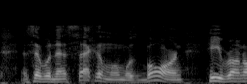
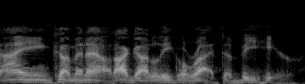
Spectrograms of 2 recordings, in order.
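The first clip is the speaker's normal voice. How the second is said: put-on man's voice, much lower; 6 semitones lower than usual. Retelling commanding a devil out of a woman, voicing her reply in a man's voice. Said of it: "it was a man's voice".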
